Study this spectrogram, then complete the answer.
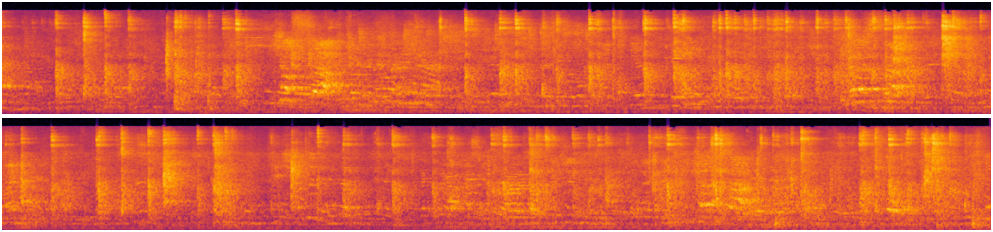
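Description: Children chatter and call out in the background.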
